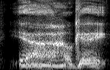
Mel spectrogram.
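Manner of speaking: choked-up yeah; tearful acceptance. Retold or imitated. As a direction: say it as if fighting tears. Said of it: "I'm like".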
